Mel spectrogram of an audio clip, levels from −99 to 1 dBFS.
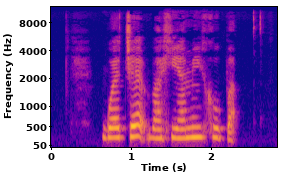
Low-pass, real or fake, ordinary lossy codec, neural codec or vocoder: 10.8 kHz; real; Opus, 64 kbps; none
